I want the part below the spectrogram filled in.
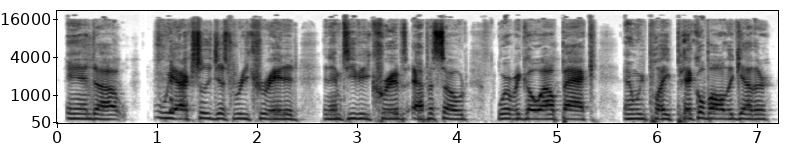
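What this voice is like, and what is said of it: Gravelly voice imitating another person. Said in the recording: “That was actually a really good impression... I felt like it was pretty consistent... The right amount of gravel.”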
